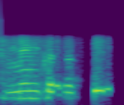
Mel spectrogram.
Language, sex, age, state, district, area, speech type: Telugu, female, 18-30, Andhra Pradesh, Visakhapatnam, urban, conversation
